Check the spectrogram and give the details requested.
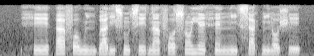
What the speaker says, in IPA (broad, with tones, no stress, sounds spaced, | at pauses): h e˦ | a˧ f ɔ˧ w ĩ˨ ɡ͡b a˨˦ ɾ i˦ s ũ˦˨ s e˨˦ d ã˦˨ f ɔ˨˦ s ɔ̃˦ j ɛ̃˦˨ h ɛ̃˧ n ĩ˧ s a˧ k͡p ĩ˧ ɾ ɔ˧ ʃ e˨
